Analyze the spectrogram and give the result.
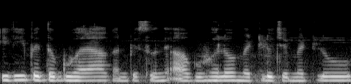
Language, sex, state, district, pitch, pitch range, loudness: Telugu, female, Telangana, Karimnagar, 180 Hz, 170-185 Hz, -15 LUFS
